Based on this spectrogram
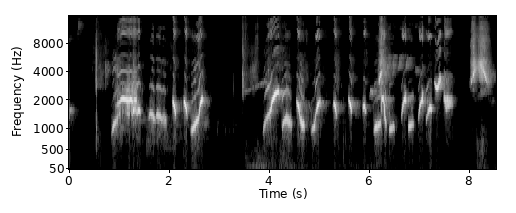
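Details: White-rumped shama training song aimed at birds that do not sing: clear whistled notes, many short rising slurs, delivered in quick uneven series with brief gaps between bursts.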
